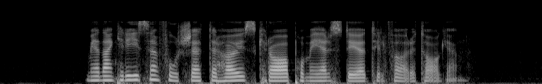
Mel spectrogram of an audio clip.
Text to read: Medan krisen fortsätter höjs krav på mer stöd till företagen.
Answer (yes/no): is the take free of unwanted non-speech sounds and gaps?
yes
